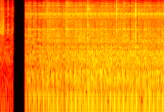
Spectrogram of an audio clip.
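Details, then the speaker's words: Idle after an easy cold start of a long-stored amphibious vehicle on old alcohol-free racing gas; even steady putter, about four pulses a second, unbroken; healthy idle. "Well, that was an easy cold start. You're gonna stay running, but the battery held up pretty good too."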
